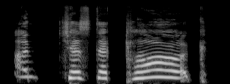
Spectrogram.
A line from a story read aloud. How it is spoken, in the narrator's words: Ettenbeck's voice was a desperate squeal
